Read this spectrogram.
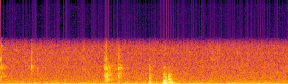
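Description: Small objects tap and click against a hard surface.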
